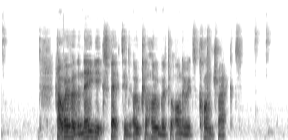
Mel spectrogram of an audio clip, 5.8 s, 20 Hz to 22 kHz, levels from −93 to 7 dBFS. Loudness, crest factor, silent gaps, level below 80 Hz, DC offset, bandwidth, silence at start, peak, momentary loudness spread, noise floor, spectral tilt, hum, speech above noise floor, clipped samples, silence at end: -18 LUFS; 18 dB; none; -62 dBFS; under 0.1%; 9.4 kHz; 0.9 s; -2 dBFS; 11 LU; -76 dBFS; -6 dB/octave; none; 59 dB; under 0.1%; 1 s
